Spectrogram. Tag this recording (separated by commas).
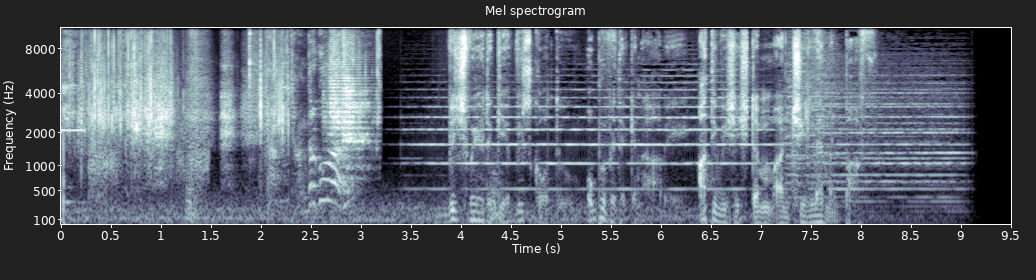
Speech, Music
